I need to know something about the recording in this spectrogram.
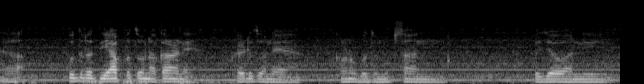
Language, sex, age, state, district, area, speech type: Gujarati, male, 60+, Gujarat, Morbi, rural, spontaneous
